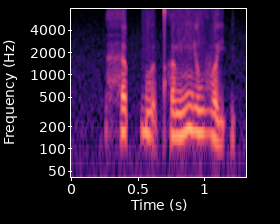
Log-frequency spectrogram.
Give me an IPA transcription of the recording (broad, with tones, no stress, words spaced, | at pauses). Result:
hɛ˦˥p̚ ɓṵ˧˨ə̯t̪ʰə˨˦nɲə˧wvə̰˧˨jʔ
